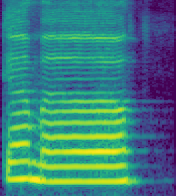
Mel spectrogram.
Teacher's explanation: काफ को एक हरकत जबकि मीम को दो हरकत, क्योंकि मीम के साथ अलिफ मद्दा है, अलिफ मद्दा दो हरकत खींचता है ना।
